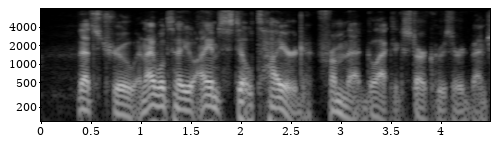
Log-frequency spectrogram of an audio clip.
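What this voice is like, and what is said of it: Groggy, tired-sounding voice. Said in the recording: “You sound a little groggy.”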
